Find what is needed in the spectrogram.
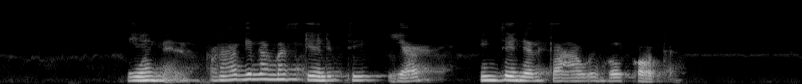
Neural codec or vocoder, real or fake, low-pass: codec, 16 kHz, 1 kbps, FreqCodec, larger model; fake; 7.2 kHz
